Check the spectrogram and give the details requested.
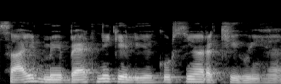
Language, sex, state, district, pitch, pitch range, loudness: Hindi, male, Uttar Pradesh, Lucknow, 110 Hz, 100-120 Hz, -16 LUFS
